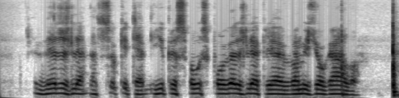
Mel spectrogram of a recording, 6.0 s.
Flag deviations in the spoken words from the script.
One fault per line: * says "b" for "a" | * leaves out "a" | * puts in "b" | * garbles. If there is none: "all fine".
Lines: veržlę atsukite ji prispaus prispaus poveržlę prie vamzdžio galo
* leaves out "prispaus"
